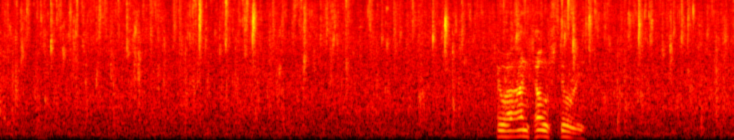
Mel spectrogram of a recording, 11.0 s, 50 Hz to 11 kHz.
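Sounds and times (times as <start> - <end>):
steady rain hiss: 0.0 - 11.0
raindrops tapping: 7.5 - 10.9.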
